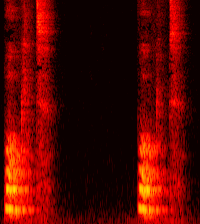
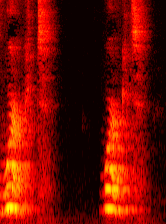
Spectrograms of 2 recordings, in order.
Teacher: If my verb ends in k, as in the word book, or the word work, and I add ed, the ed sounds like t.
